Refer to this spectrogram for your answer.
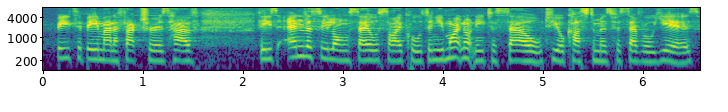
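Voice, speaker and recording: Speaking very fast with a British accent, a woman keeps a medium pitch and fairly even intonation. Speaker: tech company sales specialist. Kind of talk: conference presentation. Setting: stage with audience.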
